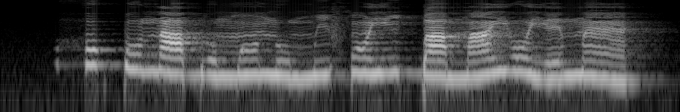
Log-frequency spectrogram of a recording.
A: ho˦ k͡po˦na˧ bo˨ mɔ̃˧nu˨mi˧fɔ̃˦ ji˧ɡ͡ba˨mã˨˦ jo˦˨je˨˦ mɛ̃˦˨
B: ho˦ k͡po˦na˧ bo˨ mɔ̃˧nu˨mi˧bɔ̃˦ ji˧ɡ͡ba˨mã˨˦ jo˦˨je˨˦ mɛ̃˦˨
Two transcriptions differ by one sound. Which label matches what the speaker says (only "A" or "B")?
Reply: A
